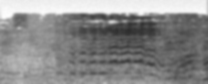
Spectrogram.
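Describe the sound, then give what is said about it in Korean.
Pygmy goat kids bleat in high, wavering, quavering cries that rise and fall in pitch, heard together with a person's voice. “바로 난쟁이 염소라고 부르는 작은 염소들입니다.”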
